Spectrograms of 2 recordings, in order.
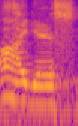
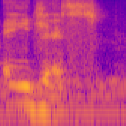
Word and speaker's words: Aegis: It's pronounced Aegis, not Aegis.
